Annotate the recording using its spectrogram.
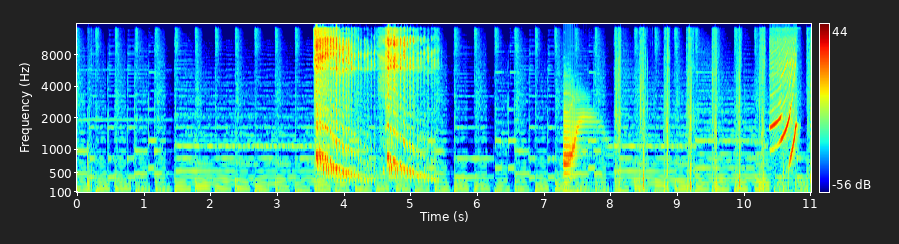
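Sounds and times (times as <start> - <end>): bouncy children's music: 0.0 - 5.4, 6.5 - 11.0
warbling cartoon sound effect: 3.6 - 5.4.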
